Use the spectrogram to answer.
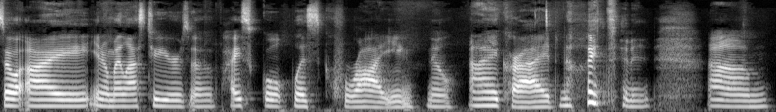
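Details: Adult woman with Tourette syndrome, interjected vocal tics she immediately corrects: vocal tics (Tourette syndrome).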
